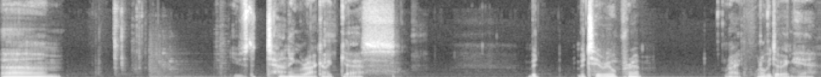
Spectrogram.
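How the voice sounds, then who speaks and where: A man softly narrating a video game playthrough in ASMR style, murmuring and musing hesitantly to himself as he plays. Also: low-pitched, fairly even intonation, takes it slowly, creaky, pauses often, husky. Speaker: gaming channel host. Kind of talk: soft-spoken ASMR game playthrough commentary.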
